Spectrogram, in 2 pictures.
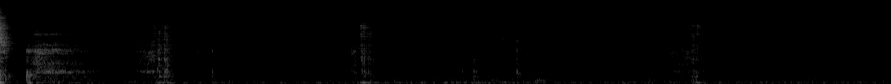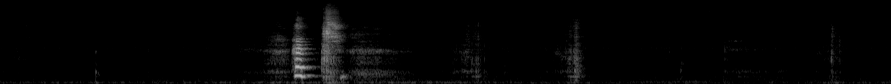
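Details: Hay fever sneezing fit lasting about an hour, with a stuffy nose: scattered short sniffs and breaths, then a loud burst of sneezes.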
